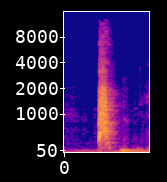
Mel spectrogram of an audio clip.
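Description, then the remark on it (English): A hound lets out one loud, sharp bark, its harmonics spreading up the spectrum, followed by a low rumbling hum with no voices. “Goodness me, a hound, said Watson.”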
